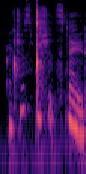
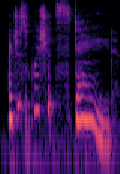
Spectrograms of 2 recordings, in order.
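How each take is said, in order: First: Said in the usual way. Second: Whispered wish. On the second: Real, not acted. Wistful aside about blush.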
